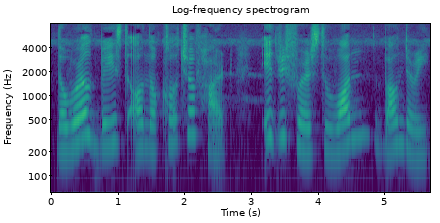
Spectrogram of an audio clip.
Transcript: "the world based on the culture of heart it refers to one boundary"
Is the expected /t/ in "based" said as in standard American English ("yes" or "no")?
yes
